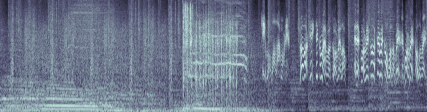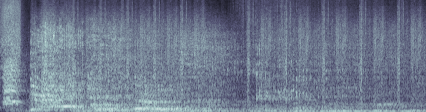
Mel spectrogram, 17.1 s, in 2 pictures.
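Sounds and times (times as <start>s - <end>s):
deep rumbling sound effect: 0.0s - 4.9s, 9.2s - 17.0s.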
